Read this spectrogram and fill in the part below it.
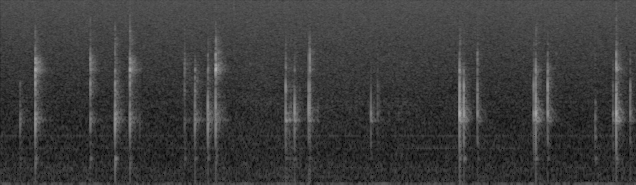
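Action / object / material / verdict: tap / small wooden chest box / wood / none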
